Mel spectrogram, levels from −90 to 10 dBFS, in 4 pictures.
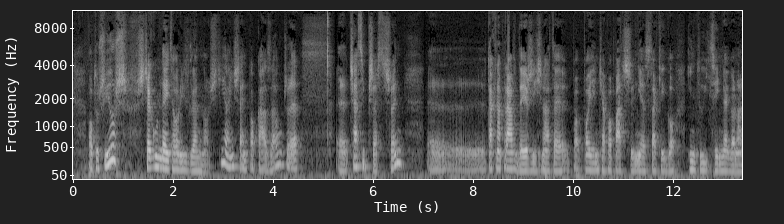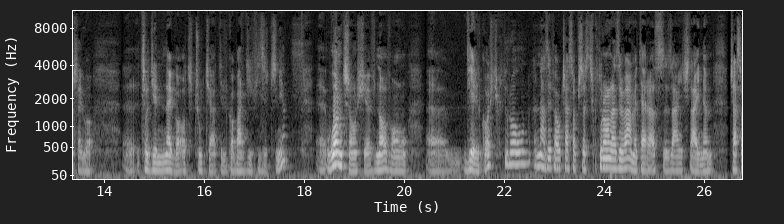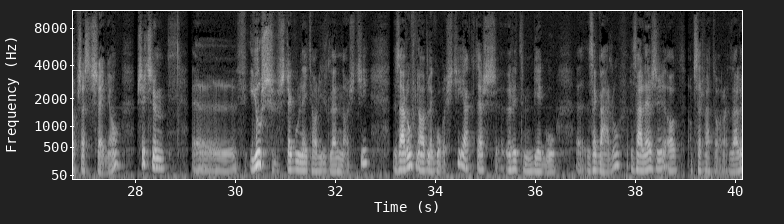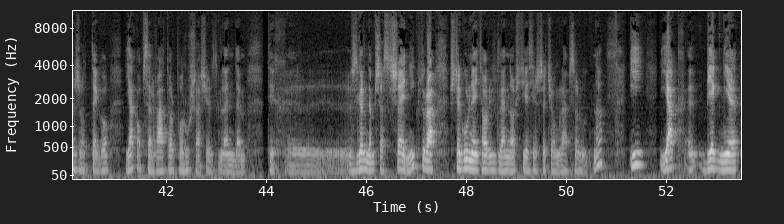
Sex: male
